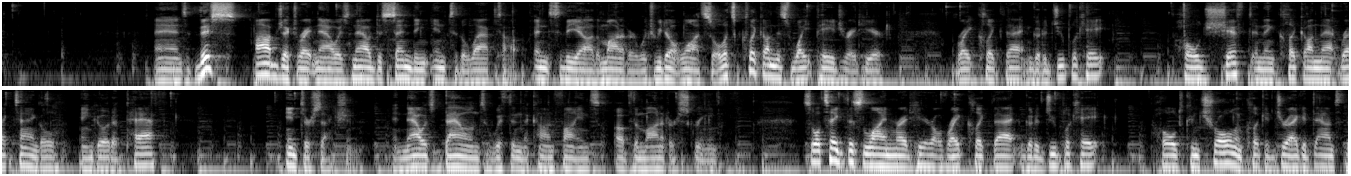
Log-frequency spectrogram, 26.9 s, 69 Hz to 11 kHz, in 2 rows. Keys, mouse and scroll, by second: 2.2 click, 2.8-3.8 drag, 5.3 ctrl+z, 8.1 click, 9.7 click, 10.8 click, 13.5 shift+click, 15.3 click, 16.5 click, 18.7 ctrl+scroll up 2, 20.0-20.7 drag, 20.8 ctrl+z, 21.9 click, 23.1 right click, 24.1 click, 26.0-26.9 ctrl+drag.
